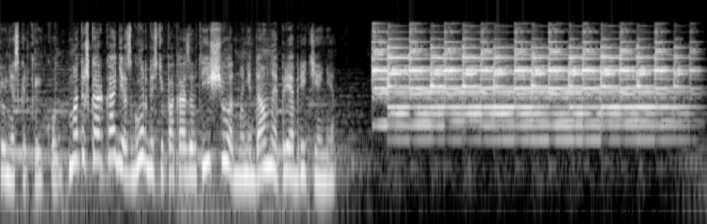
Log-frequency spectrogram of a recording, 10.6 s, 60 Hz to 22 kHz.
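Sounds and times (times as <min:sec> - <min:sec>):
speech: 0:00.0 - 0:05.2
church bells ringing: 0:05.6 - 0:10.6.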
